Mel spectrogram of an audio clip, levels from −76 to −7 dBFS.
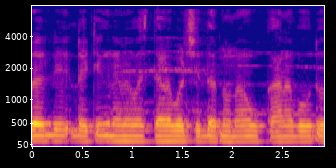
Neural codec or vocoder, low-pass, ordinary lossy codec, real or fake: none; 7.2 kHz; AAC, 32 kbps; real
